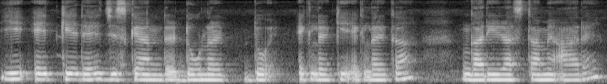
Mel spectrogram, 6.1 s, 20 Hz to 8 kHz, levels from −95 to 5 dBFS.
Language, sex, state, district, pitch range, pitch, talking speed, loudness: Hindi, female, Arunachal Pradesh, Papum Pare, 185-200 Hz, 190 Hz, 190 wpm, -13 LUFS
